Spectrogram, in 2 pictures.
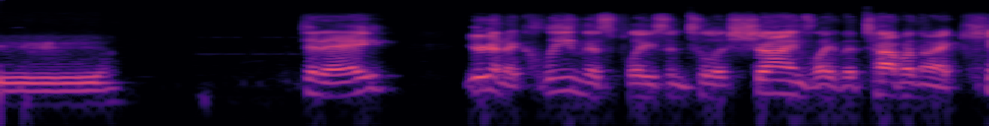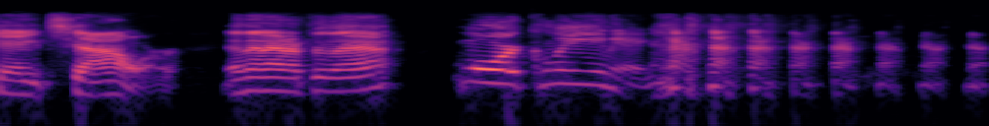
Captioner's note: laughs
